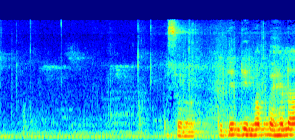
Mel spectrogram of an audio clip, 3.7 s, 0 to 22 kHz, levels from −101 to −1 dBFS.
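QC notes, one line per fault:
No faults found; the call path is working as expected, with the top end rolling off near 12 kHz, which fits Opus coding at around 32 kbps.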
